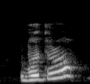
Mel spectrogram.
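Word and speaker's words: Boudreaux: Jessica Bordeaux is the lead singer. I'm sorry, I think I said that wrong. Oh, it's Boudreau? I'm sorry. I'm sorry, Jessica, I'm pronouncing that badly. But it's B-O-U-D-R-E-A-U-X.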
